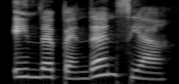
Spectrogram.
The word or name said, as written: independencia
